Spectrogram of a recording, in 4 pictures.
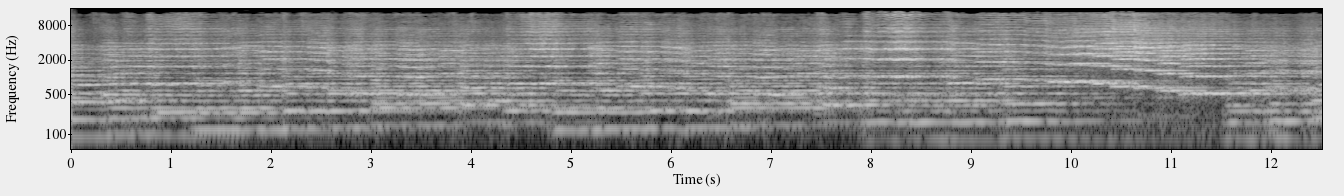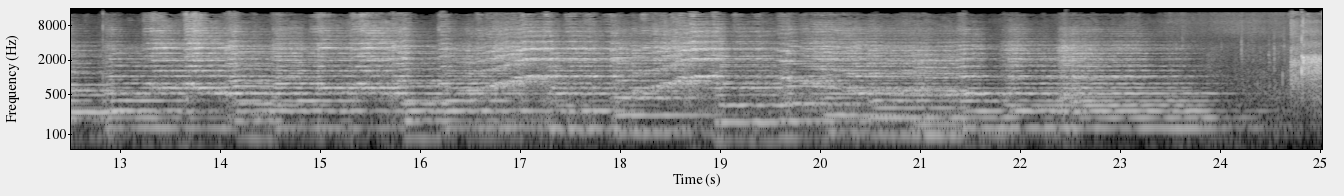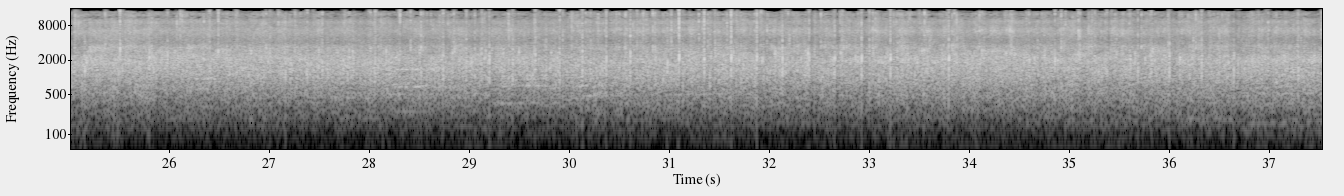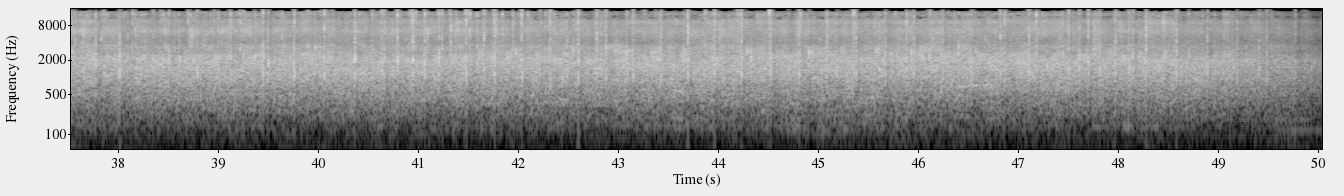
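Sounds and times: string orchestra and cello chord: 0.0 - 24.5
audience applause: 24.5 - 50.0.

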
